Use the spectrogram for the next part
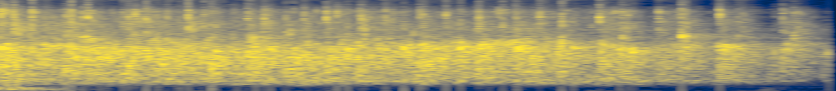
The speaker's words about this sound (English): Wow, let's give them a clap.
